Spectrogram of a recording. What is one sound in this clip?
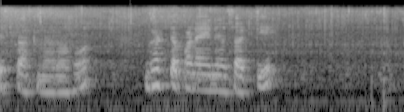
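Water pours into a sizzling pan.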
